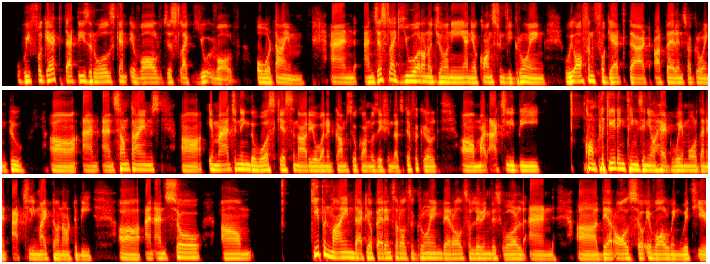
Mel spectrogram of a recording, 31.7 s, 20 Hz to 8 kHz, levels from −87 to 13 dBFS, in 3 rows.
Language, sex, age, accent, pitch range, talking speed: English, male, 20-39, Indian, 105-125 Hz, 185 wpm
